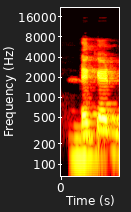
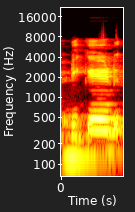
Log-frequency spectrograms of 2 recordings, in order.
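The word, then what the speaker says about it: decade: फिर 10 साल की अवधि को डेकेड बोलते हैं। कई लोग यहाँ पे डिकेड करके प्रोनाउंसिएशन करते हैं, इसका सही प्रोनाउंसिएशन मैंने बाजू में दिया है, डेकेड।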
